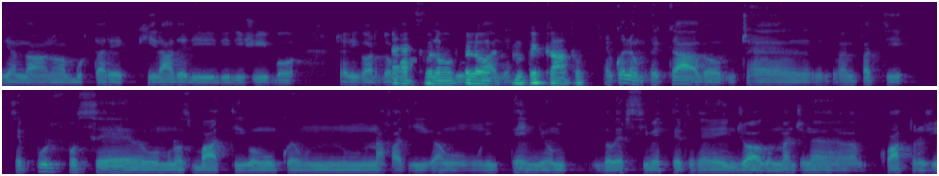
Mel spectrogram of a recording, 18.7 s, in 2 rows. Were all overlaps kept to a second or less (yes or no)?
no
